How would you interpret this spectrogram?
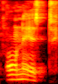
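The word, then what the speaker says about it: honest: तो यहां पर जो ये एच साइलेंट है तो इसको हम बोलेंगे ऑनेस्ट। क्या बोलेंगे इसको? ऑनेस्ट।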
